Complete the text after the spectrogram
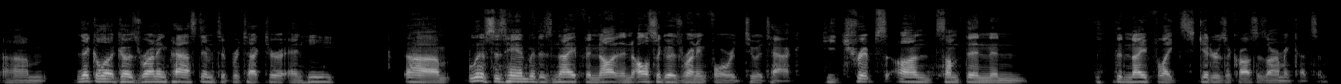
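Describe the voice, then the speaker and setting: A man's voice: on the low side, normal speed, fairly bright tone, dry recording, studio quality. A man player in a tabletop game, hesitantly describing his character's actions. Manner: hesitant, full of uhs and ums.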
